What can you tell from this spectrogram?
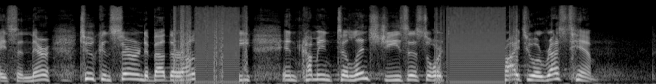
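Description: At 1.74 to 2.61 s and again at 4.35 to 5.17 s, an intermittent contact breaks the signal: a loose plug or cable opens for about 0.44 s, then 0.59 s. Crackle marks each break's edges, unlike a clean digital dropout.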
